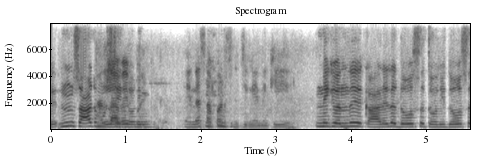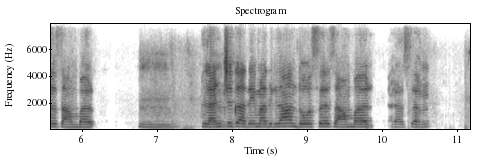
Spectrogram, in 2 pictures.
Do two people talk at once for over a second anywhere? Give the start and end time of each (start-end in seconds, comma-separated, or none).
0.6-2.4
